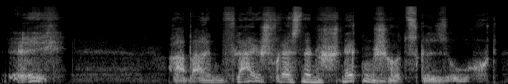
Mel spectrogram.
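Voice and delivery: low gruff rumble; Hagrid growling. A narrator's reading. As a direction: grumble it in a low giant's voice. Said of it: "brummte Hagrid".

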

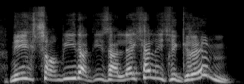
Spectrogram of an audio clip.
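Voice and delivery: exasperated, loud and high; loud outburst. Acted. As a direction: burst out, fed up. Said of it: "sagte Hermine laut".

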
